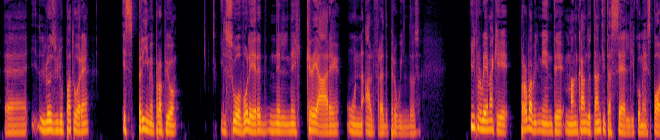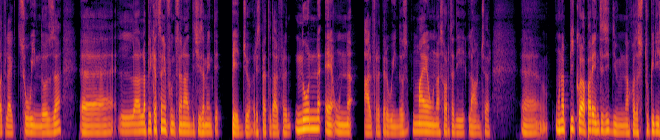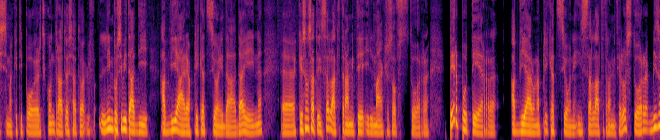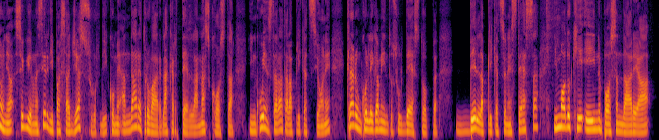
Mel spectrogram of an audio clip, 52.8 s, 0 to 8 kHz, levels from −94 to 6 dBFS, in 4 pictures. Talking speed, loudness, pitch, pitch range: 135 wpm, -19 LUFS, 120 Hz, 110-135 Hz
